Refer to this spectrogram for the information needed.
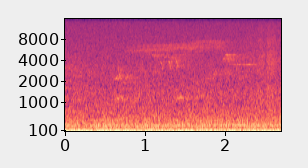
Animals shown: American Crow (Corvus brachyrhynchos), Red-eyed Vireo (Vireo olivaceus), Northern Parula (Setophaga americana)

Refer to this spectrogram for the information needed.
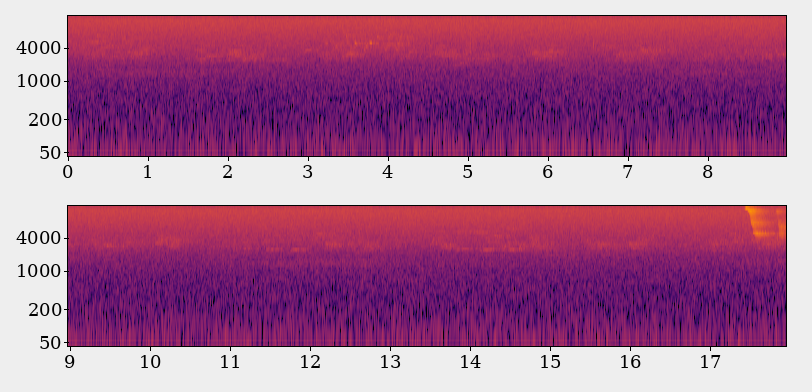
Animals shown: Chestnut-sided Warbler (Setophaga pensylvanica), unknown mammal, Black-throated Green Warbler (Setophaga virens), Tufted Titmouse (Baeolophus bicolor), American Crow (Corvus brachyrhynchos), Red-eyed Vireo (Vireo olivaceus)

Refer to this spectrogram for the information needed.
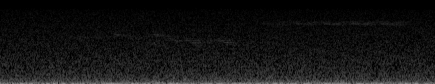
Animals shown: Black-and-white Warbler (Mniotilta varia), Veery (Catharus fuscescens)

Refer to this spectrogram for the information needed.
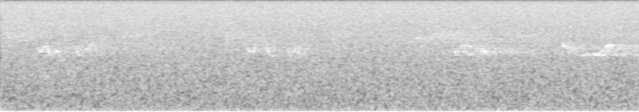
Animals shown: Red-eyed Vireo (Vireo olivaceus), Blue-headed Vireo (Vireo solitarius)

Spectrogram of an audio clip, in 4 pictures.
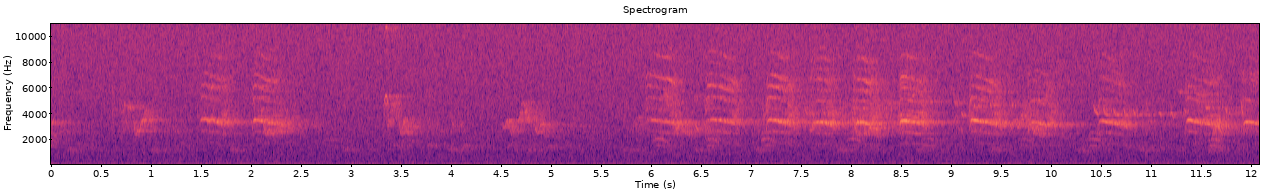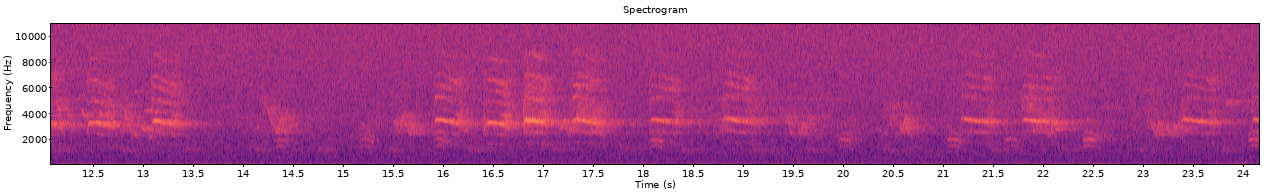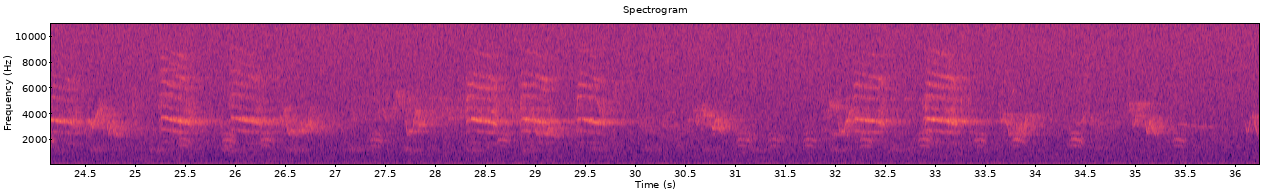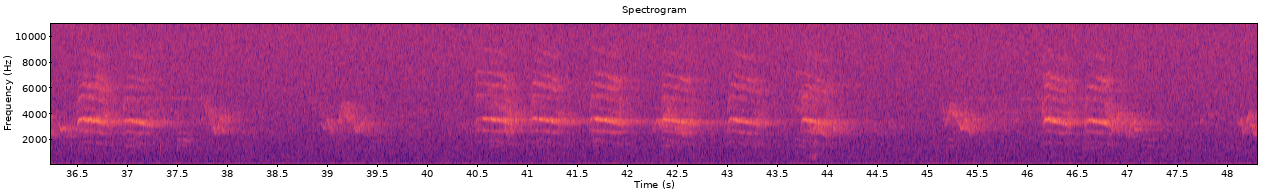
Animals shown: Red-eyed Vireo (Vireo olivaceus), American Crow (Corvus brachyrhynchos), Blue Jay (Cyanocitta cristata)

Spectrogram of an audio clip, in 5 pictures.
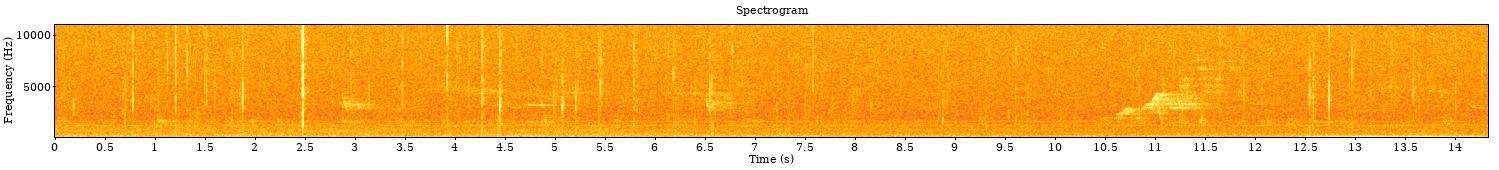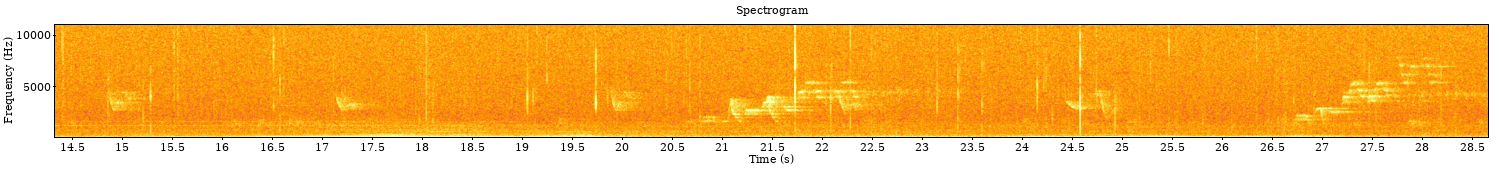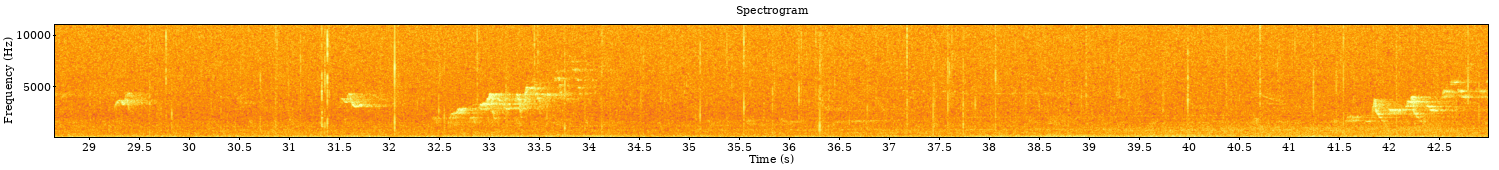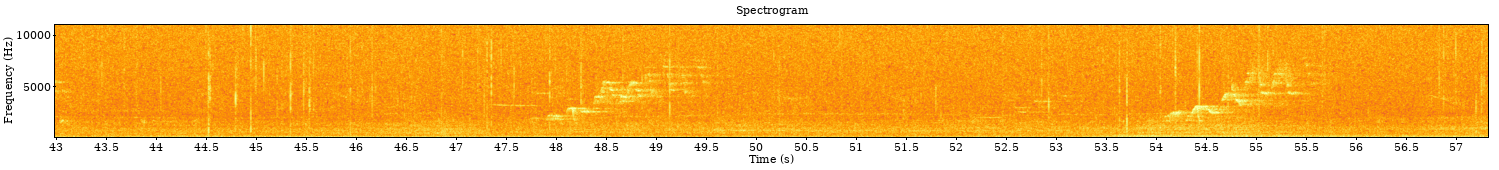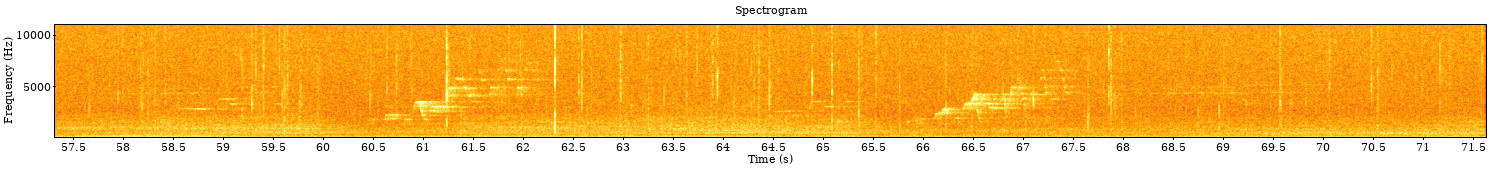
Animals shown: Hermit Thrush (Catharus guttatus), Yellow-rumped Warbler (Setophaga coronata), Swainson's Thrush (Catharus ustulatus), Blue-headed Vireo (Vireo solitarius)

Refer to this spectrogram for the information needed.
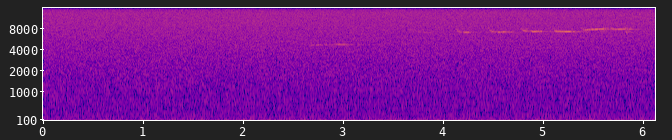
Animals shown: Golden-crowned Kinglet (Regulus satrapa), Black-throated Green Warbler (Setophaga virens)

